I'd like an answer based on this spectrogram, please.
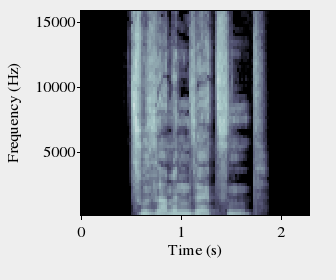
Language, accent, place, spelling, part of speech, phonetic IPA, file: German, Germany, Berlin, zusammensetzend, verb, [t͡suˈzamənˌzɛt͡sn̩t], De-zusammensetzend.ogg
- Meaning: present participle of zusammensetzen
